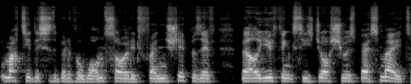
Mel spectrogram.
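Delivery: ordinary talk, nothing marked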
